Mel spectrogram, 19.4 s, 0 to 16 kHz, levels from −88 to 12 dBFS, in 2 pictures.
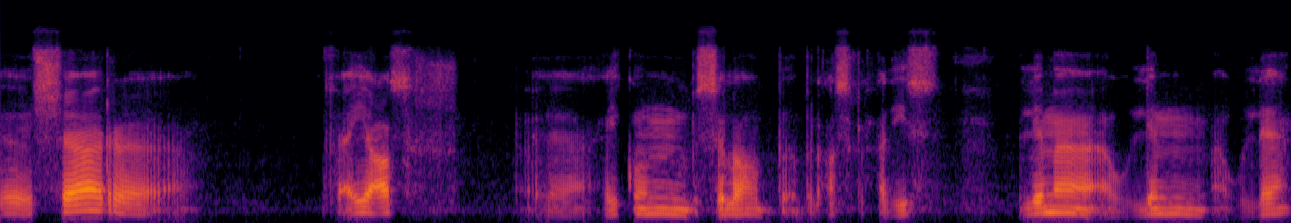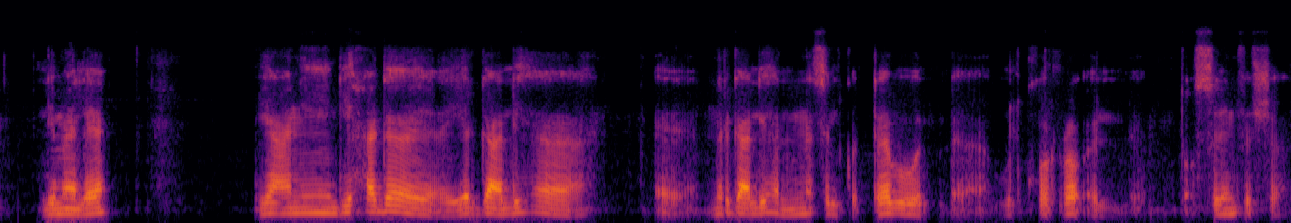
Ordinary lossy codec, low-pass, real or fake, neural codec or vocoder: Opus, 16 kbps; 7.2 kHz; real; none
